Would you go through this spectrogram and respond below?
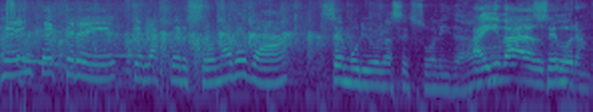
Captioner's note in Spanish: aplausos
